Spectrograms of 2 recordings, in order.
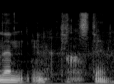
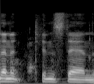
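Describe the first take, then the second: First: Slow, soft, trailing mutter; muttered under breath. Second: Said in the usual way. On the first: Real, not acted. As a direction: grumble it to yourself. Repeats complaint, fading.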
